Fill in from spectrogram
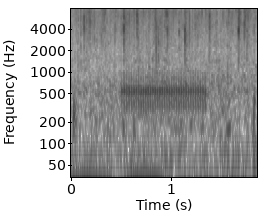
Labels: {"label": "biophony, croak", "recorder": "SoundTrap 500"}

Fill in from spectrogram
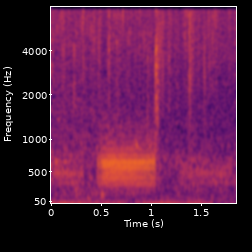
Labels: {"label": "biophony, croak", "recorder": "SoundTrap 500"}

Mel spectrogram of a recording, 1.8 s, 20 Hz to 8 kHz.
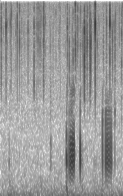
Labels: {"label": "biophony, knock croak", "recorder": "SoundTrap 300"}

